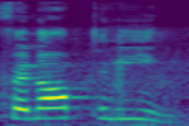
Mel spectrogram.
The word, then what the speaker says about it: phenolphthalein: Now यहाँ पे phenolphthalein, इसको क्या पढ़ते हैं, phenolphthalein पढ़ते हैं। कुछ बच्चे बहुत कंफ्यूज हो जाते हैं, तो आप लोग प्रैक्टिस भी कर लीजिए। करेक्ट प्रोनाउंसिएशन है phenolphthalein, ठीक है।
